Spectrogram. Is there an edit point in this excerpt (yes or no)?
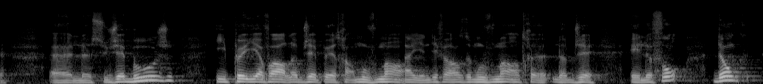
yes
